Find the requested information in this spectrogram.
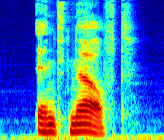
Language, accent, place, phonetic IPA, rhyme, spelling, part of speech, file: German, Germany, Berlin, [ɛntˈnɛʁft], -ɛʁft, entnervt, adjective / verb, De-entnervt.ogg
- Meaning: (verb) past participle of entnerven; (adjective) 1. exasperated 2. burnt out, worn down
